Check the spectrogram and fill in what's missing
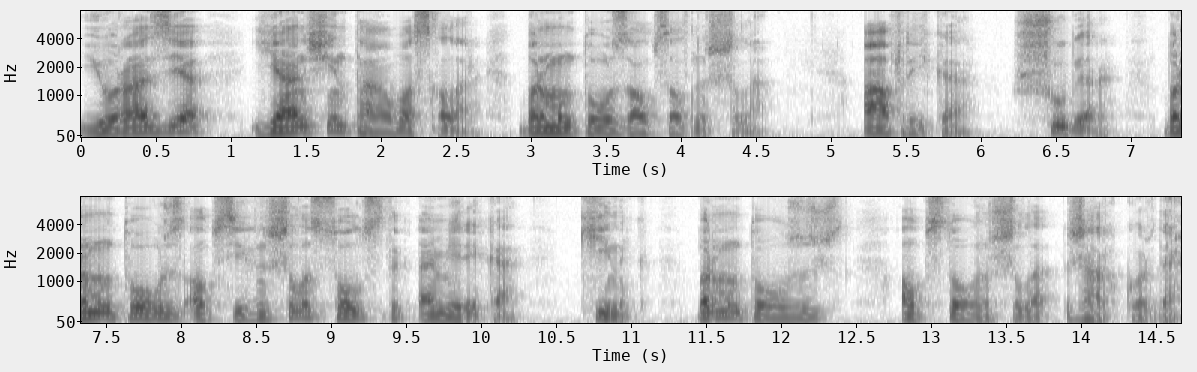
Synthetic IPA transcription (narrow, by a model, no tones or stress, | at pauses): juɾazʲija | janʃint̪ʰɑʁəbɑsqɑlˠɑ̰ɾ | bɪɾməɴt̪ʰo̞ʁəzʒʏzɑlˠpə̥sɑlˠt̪ənʃəʒ̥əlˠə̰ | afrika̰ | ʃubḛɾ | bɪɾməɴt̪ʰo̞ʁəzʒʏzɑ̰lˠpəsse̞kʲɪznʃəʒəlˠəsolˠt̪ʏst̪ɪkame̞ɾḭjka̰ | kʲʰink | b̥ɪɾməɴt̪ʰo̞ʁəzʒʏzʒʏz | ɑlˠpəst̪ʰo̞ʁəzənʃəʒəlˠəʒɑɾəq̚kʲʰɵ̰ɾd̪ɪ̰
